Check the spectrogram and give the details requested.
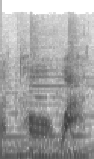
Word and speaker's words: Torvald: ครับ ว นะ ทว ทว อ่ะ ต้อง อ่าน ว่า ทวา นะ ครับ ทวา นะ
